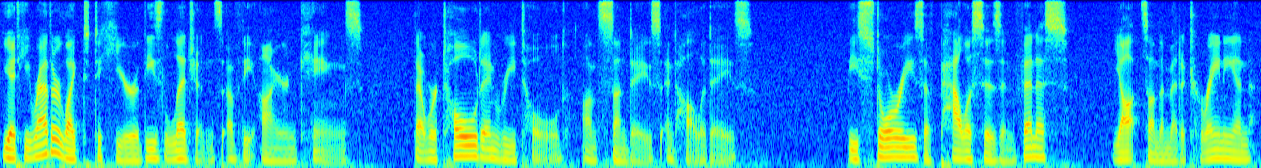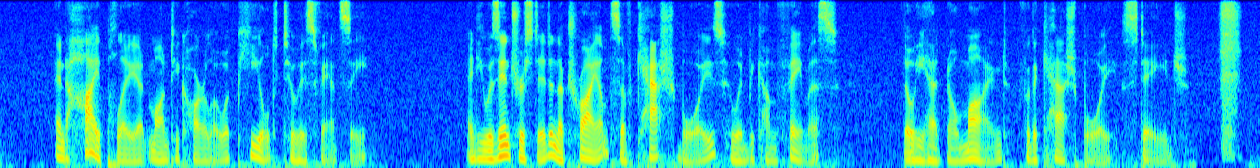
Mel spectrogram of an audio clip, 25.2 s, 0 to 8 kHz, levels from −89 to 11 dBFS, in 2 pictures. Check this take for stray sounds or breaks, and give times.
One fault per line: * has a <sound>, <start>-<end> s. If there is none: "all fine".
* has a sniff, 24.8-25.1 s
